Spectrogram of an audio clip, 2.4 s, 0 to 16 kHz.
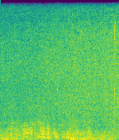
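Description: A thunderstorm in the video game Pillars of Eternity 2: a steady dense wash of rain with low rumbling underneath, continuous and fairly loud throughout.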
